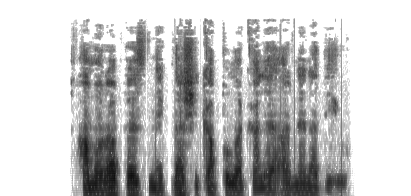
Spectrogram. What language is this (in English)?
Laz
